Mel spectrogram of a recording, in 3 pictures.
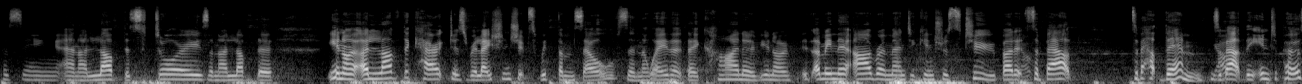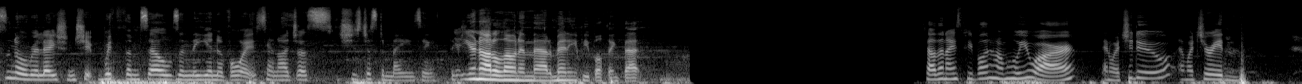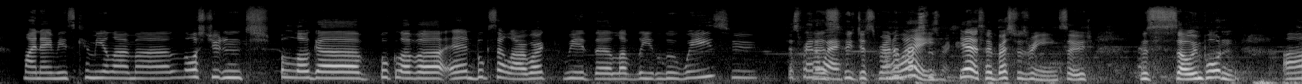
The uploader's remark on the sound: hanging out in the festival area with a few readers and a book seller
